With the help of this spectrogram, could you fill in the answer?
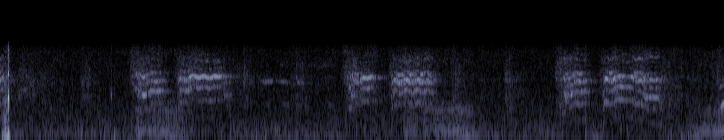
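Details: Belorussian pug Rafik Nevinovnik "talking": wavering, whining, howl-like phrases in three drawn-out bursts separated by short pauses, low-quality recording.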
